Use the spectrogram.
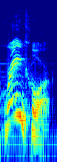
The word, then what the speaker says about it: rancor: who's saying it right ranker rancor rancor that's how fennec pronounced it perhaps you'll talk to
